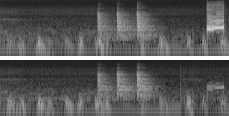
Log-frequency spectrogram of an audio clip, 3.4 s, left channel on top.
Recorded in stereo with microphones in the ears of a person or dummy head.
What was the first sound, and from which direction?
Knocking, centre (ahead or behind).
